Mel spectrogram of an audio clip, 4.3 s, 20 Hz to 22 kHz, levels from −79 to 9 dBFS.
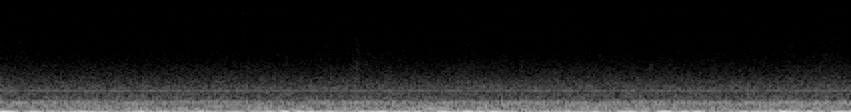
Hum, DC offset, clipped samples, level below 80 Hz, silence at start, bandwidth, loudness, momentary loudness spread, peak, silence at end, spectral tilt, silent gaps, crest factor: none; under 0.1%; under 0.1%; -28 dBFS; 0 s; 2 kHz; -32 LUFS; 2 LU; -6 dBFS; 0 s; -9.5 dB/octave; none; 10 dB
